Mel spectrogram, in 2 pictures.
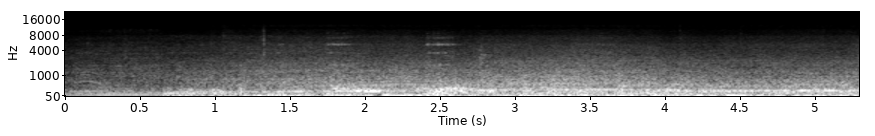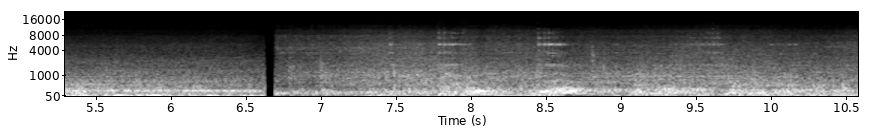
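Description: Ford Excursion's engine working steadily under load as the SUV crawls up a rock obstacle, with the rumble of the tyres on rock. It gets louder about half a second in and cuts out for an instant about two-thirds of the way through.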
